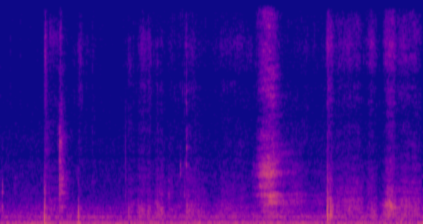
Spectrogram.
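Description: Faint handling noise as the abacuses are moved on the table: a few soft clicks and knocks, with a short breath-like hiss about two and a half seconds in, over quiet room tone.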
